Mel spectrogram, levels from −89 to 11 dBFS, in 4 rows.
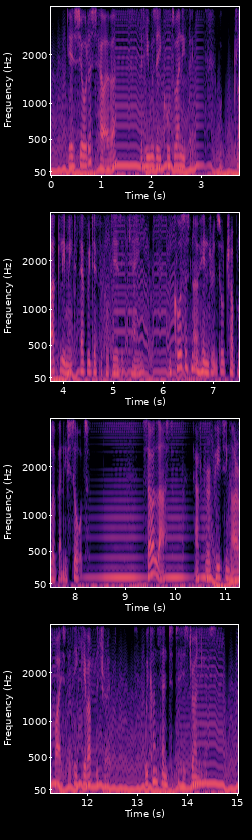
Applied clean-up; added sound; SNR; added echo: none; Musical instrument; -1 dB; none.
